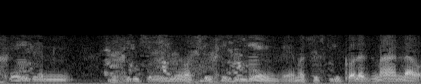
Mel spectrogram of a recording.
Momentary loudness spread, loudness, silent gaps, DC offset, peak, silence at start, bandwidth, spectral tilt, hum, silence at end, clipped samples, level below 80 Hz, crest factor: 7 LU; -25 LUFS; none; 1%; -8 dBFS; 0 s; 4.2 kHz; -11.5 dB/octave; none; 0 s; under 0.1%; -48 dBFS; 16 dB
